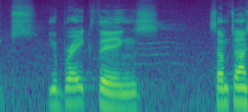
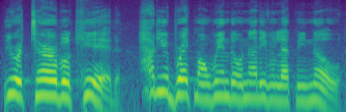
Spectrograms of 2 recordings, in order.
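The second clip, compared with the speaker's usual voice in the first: loud, high angry telling-off; acted indignant neighbor, raised voice; scolding neighbor; 6 semitones higher, 6 dB louder than usual. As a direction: lay into the kid, getting quicker. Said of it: "Mister What's-His-Name says".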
